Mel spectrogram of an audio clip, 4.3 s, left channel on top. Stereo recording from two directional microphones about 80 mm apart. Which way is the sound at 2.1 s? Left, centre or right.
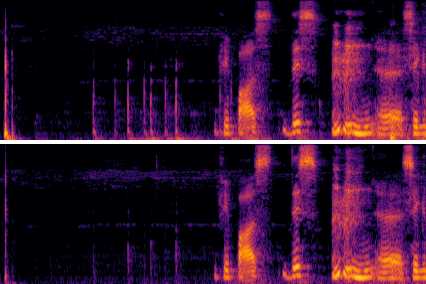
Right.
